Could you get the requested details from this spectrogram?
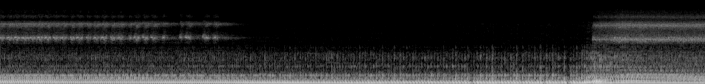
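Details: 1997 Mitsubishi Eclipse GSX after sitting almost 5 years, cold start with front exhaust leak (no gasket), revs to 4, 5 and 6 thousand: shrill high belt squeal over lumpy idle that drops out, then returns as revs rise.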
